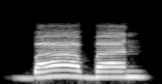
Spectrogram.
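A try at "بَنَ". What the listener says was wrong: Kenapa panjang bannya? Baban. Baban. Gak ada yang panjang ya.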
